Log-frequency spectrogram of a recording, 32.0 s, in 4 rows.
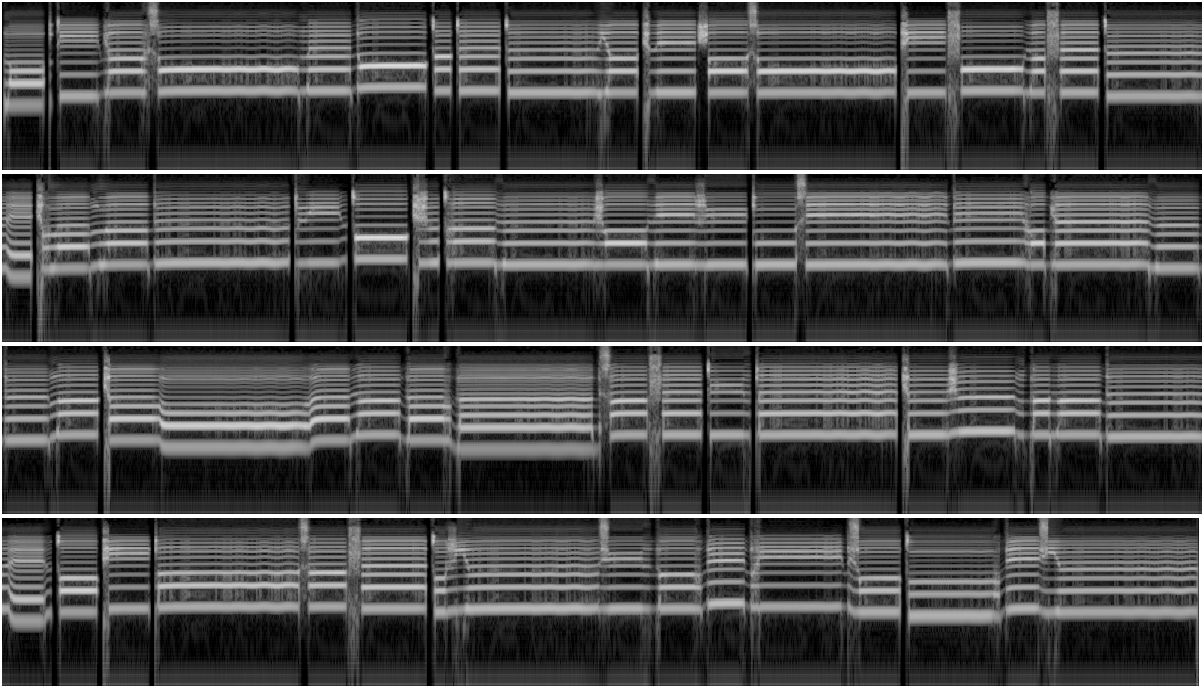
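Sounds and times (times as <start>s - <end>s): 
alto singing a refrain: 0.0s - 31.9s.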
